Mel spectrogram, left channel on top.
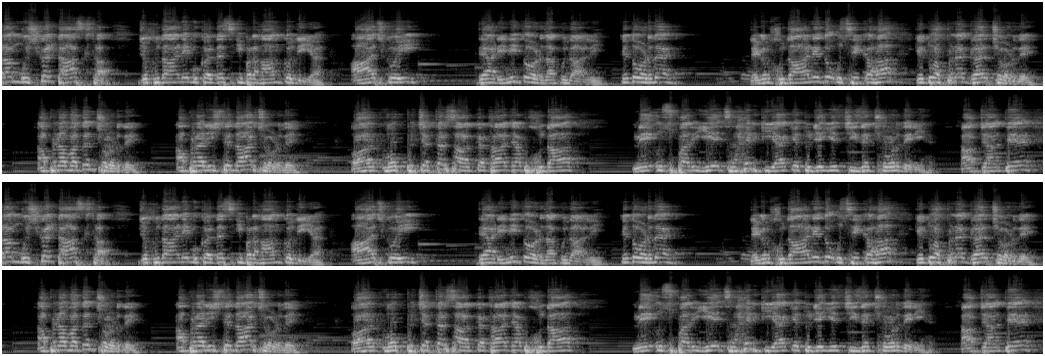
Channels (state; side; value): identical; both; correlation 1.00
